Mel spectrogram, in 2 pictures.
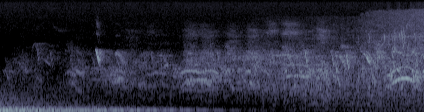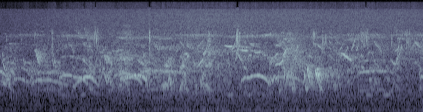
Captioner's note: birds chirping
